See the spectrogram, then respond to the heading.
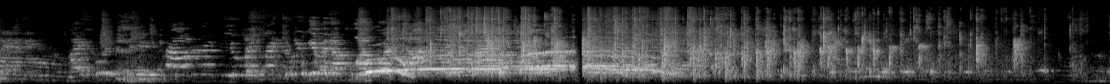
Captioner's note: applause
